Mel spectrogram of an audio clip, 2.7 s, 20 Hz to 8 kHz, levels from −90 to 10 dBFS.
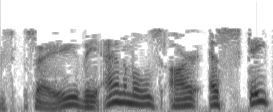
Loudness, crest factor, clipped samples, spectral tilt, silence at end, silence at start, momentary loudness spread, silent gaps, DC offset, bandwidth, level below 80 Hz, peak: -15 LUFS; 14 dB; under 0.1%; -12.5 dB/octave; 0.05 s; 0 s; 5 LU; none; under 0.1%; 4.1 kHz; -38 dBFS; 0 dBFS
